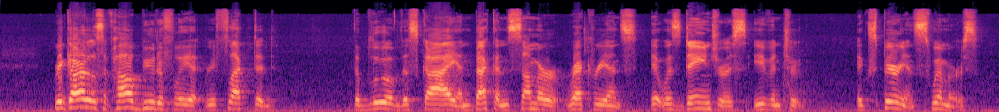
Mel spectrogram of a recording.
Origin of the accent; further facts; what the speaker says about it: Waseca, Wisconsin, United States; I grew up in the Kickapoo River town of Waseca in southwest Wisconsin.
